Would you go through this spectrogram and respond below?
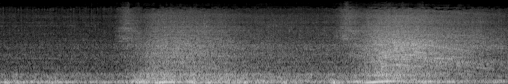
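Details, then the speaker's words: Jeep Cherokee 3.7 V6 with original cat, revved under no load: two quick blips rise cleanly from a deep, steady burble and return smoothly to idle; healthy throaty engine. "i'm liking that liking that a lot it's hard to explain that's under no load when you put the car into gear and you actually are pulling the weight of the car it sounds glorious"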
